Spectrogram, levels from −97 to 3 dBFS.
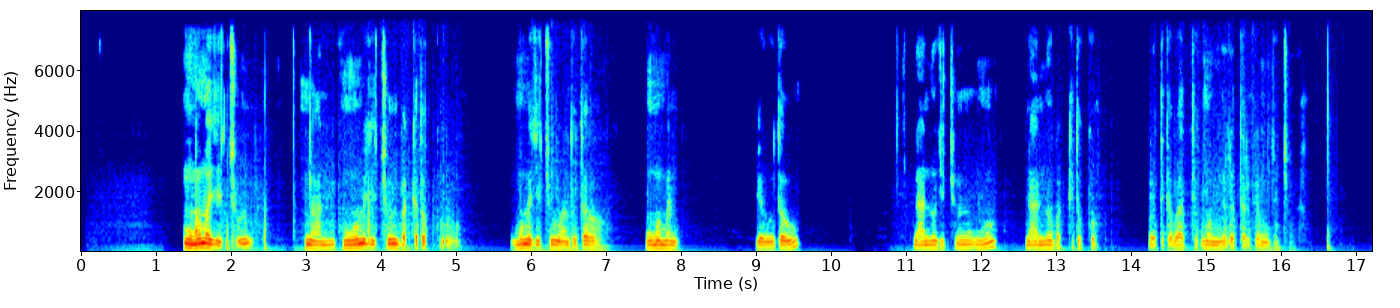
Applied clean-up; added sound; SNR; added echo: neural mask model RNNoise.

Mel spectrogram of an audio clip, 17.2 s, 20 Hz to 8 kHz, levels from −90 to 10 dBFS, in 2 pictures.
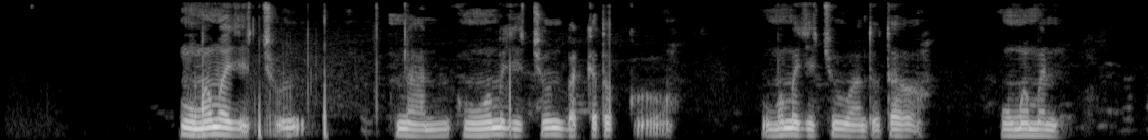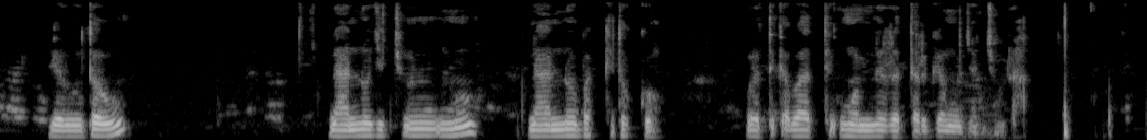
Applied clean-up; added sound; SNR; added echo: none; none; none; none.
